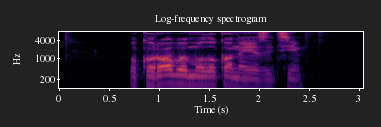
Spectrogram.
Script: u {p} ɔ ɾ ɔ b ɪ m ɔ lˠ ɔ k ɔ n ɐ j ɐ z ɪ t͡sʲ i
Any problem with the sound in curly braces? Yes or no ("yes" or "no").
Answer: yes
